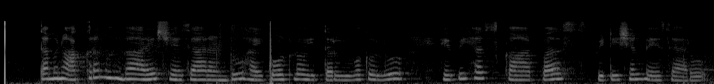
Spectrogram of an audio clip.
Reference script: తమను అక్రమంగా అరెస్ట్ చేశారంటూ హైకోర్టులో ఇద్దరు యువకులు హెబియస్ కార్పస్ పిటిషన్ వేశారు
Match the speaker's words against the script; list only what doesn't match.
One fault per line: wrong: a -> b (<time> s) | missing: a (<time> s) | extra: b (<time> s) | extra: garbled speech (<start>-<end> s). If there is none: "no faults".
no faults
